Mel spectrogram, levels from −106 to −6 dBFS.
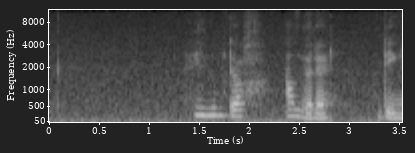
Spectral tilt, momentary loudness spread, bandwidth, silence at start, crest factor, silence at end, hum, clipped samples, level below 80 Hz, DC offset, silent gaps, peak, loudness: -6.5 dB/octave; 21 LU; 12 kHz; 0 s; 20 dB; 0 s; none; under 0.1%; -58 dBFS; under 0.1%; none; -22 dBFS; -40 LUFS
